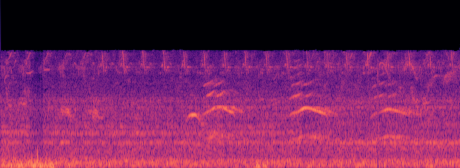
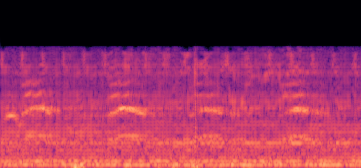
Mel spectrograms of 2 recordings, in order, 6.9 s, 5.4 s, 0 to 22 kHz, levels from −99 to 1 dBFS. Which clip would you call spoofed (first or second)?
second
